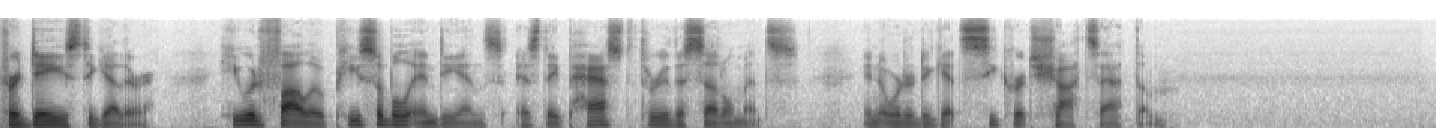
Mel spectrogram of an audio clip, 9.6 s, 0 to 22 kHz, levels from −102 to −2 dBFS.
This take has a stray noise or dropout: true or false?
false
